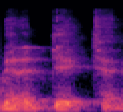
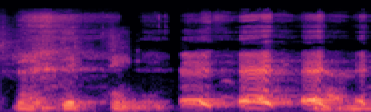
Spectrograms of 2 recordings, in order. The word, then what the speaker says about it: Benedictine: It's not Benedictton, it's Benedictine. That point is I'm just kidding.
